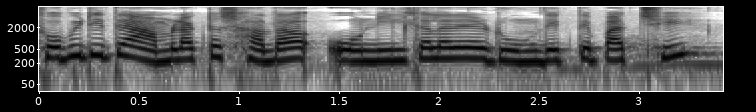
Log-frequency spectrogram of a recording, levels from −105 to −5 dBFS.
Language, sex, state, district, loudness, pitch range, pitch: Bengali, female, West Bengal, Cooch Behar, -13 LUFS, 235-285 Hz, 260 Hz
